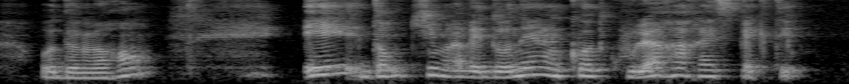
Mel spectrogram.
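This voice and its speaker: A woman speaks with ordinary pitch variation. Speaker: artisan wool dyer and podcaster. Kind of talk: casual solo podcast chat. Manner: chatty, hesitant with fillers.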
